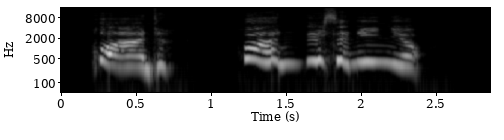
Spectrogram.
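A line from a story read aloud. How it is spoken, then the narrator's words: Shrieking. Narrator (Spanish): Gloria chillando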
